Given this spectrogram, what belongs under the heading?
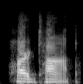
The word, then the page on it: hardtop: American English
